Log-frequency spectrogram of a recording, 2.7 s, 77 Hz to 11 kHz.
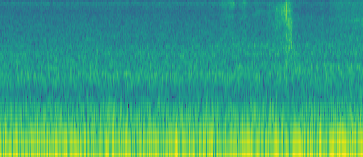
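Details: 2012 Ford F150 3.5L EcoBoost with 296k miles, at operating temperature with AC on, being revved during coil-on-plug testing for random misfires: deep, even rumble with no stumbles, pops or dropouts; all cylinders firing cleanly.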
